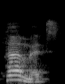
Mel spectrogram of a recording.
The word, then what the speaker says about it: permit: Then the word, we pronounce it as permit, is a set of written instruction.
